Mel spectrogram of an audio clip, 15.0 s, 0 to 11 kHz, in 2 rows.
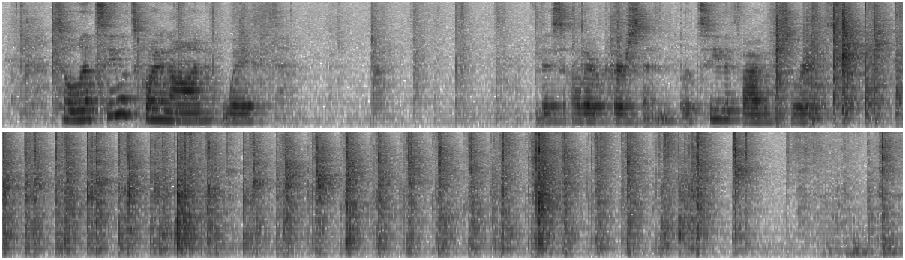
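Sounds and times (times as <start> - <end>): cards being shuffled: 2.8 - 5.2, 6.4 - 15.0.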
